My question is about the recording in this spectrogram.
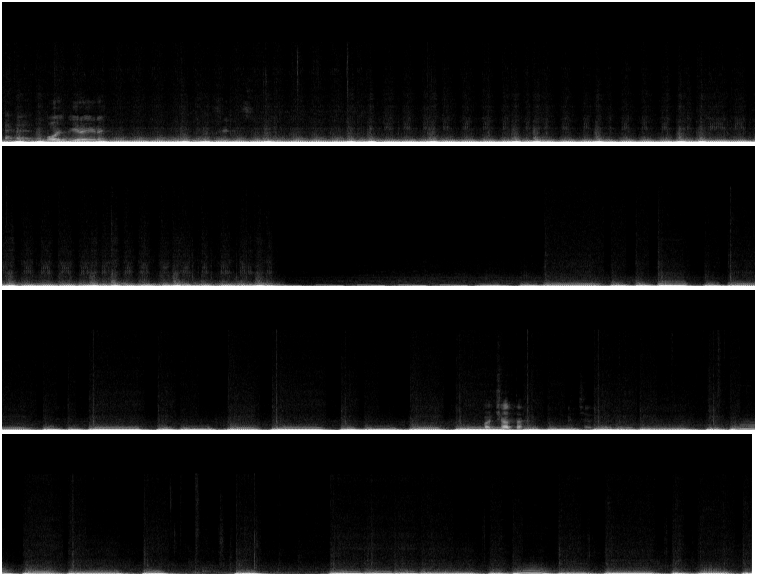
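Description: Mexican regional music played loud through a DJ rig's bass and mid speaker cabinets with no tweeters connected, so it comes out heavy in the bass and dull, with almost no treble. The music drops out and a new passage starts about ten seconds in, and there is another short drop a few seconds before the end.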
